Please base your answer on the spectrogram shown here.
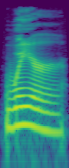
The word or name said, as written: ware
